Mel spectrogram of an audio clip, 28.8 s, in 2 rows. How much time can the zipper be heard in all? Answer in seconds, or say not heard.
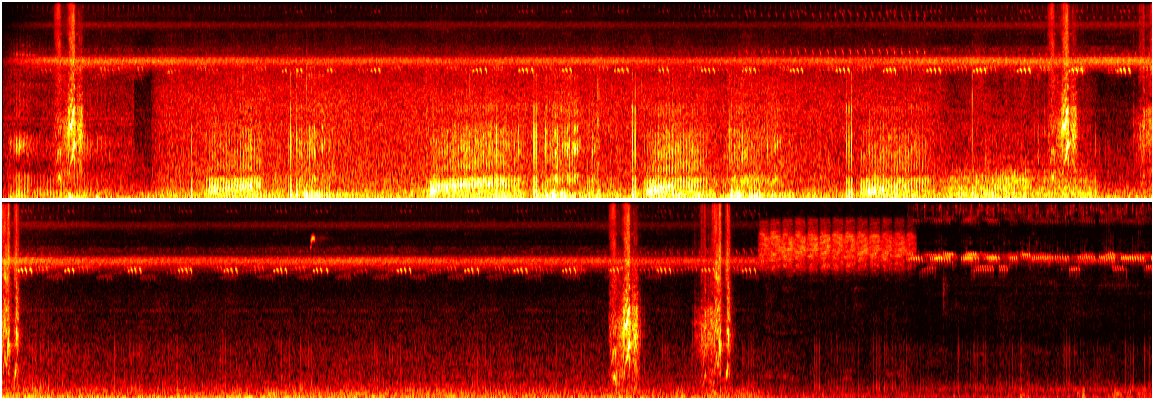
4 s.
